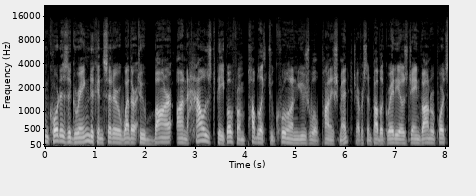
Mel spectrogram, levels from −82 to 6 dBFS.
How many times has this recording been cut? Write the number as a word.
three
